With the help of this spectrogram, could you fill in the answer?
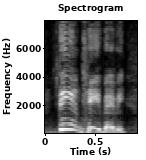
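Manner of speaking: high, loud hype call; excited shout. Real, not acted. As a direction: announce it like a game show host. Hyped shout of drug name.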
